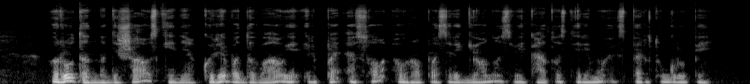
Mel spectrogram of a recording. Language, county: Lithuanian, Alytus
